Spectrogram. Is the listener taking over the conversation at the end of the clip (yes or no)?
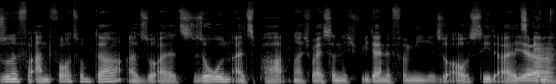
yes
